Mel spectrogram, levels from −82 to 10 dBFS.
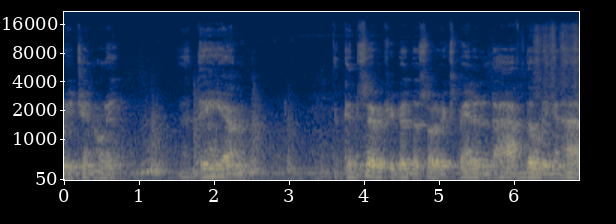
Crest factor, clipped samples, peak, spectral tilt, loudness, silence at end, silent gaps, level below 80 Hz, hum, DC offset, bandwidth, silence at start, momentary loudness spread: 18 dB; under 0.1%; -8 dBFS; -6 dB/octave; -26 LUFS; 0 s; none; -52 dBFS; none; under 0.1%; 18 kHz; 0 s; 19 LU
